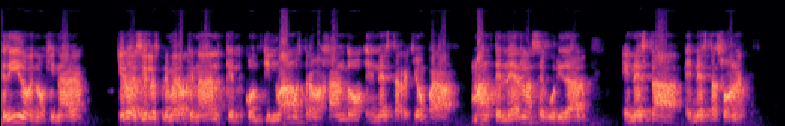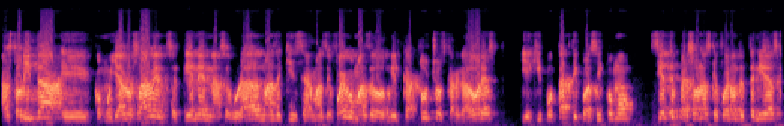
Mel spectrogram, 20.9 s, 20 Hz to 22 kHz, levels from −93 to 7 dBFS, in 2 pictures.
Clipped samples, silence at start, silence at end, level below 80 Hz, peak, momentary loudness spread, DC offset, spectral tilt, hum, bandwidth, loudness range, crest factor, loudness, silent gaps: under 0.1%; 0.05 s; 0.05 s; -62 dBFS; -2 dBFS; 9 LU; under 0.1%; -2 dB/octave; none; 15 kHz; 2 LU; 14 dB; -16 LUFS; none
